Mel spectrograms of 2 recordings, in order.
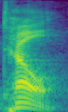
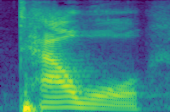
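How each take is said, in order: First: The word is said quickly as one syllable. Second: The word is said fully in two syllables. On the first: "I'm just not enunciating the W. I'm saying it fast" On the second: "I'm not saying towel"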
